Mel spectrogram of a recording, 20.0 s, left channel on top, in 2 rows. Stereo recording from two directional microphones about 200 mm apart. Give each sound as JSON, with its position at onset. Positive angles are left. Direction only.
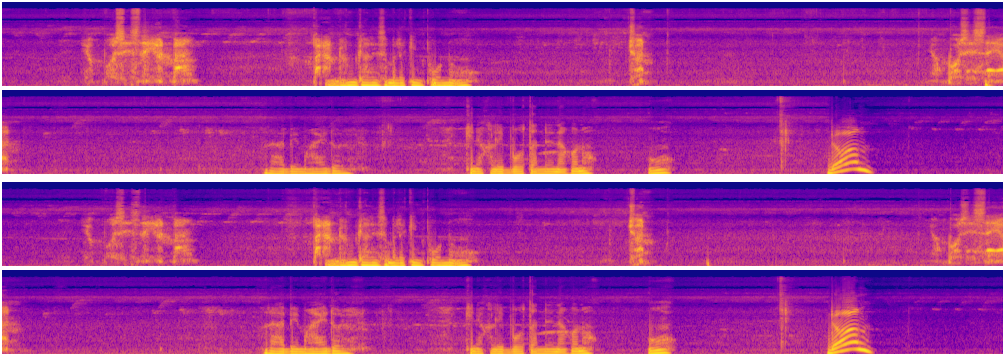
{"t": 0.8, "sound": "whispering", "side_deg": 15}
{"t": 3.1, "sound": "speech", "side_deg": -5}
{"t": 6.2, "sound": "a sound", "side_deg": -5}
{"t": 9.3, "sound": "whispering", "side_deg": 15}
{"t": 9.8, "sound": "whispering", "side_deg": -5}
{"t": 12.6, "sound": "a sound", "side_deg": -20}
{"t": 14.6, "sound": "speech", "side_deg": 0}
{"t": 16.4, "sound": "speech", "side_deg": -20}
{"t": 18.3, "sound": "speech", "side_deg": -30}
